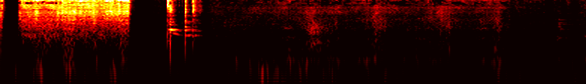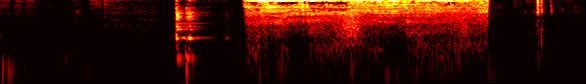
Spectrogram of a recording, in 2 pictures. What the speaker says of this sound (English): Now I'm gonna go ahead and brake clean all this and prep it for the gasket.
